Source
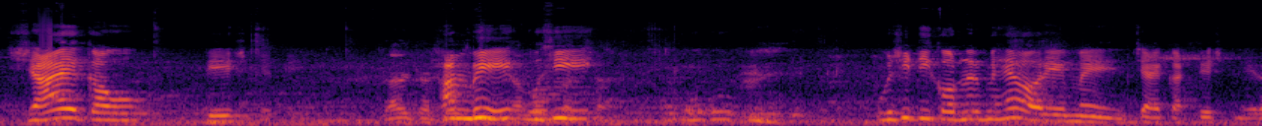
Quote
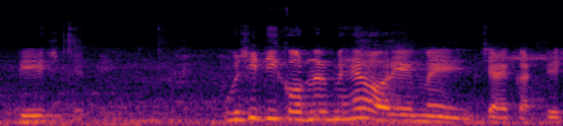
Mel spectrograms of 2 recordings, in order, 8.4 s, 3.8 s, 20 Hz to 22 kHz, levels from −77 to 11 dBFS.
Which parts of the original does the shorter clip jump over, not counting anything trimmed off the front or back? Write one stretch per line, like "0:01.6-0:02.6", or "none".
0:02.4-0:05.5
